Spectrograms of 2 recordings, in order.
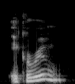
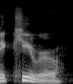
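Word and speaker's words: Ikiru: the kirawa film uh is it pronounced Karu or um I think you pronounce it akiru 1952 film yeah I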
